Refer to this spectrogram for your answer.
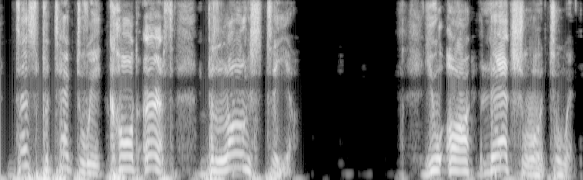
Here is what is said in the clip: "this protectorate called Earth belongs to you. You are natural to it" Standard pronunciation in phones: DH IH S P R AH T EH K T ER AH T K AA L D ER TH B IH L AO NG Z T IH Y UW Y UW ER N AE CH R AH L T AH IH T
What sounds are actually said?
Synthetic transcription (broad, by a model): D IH S P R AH T EH K T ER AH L K AA L D ER TH B IH L AO NG Z T IH Y UW Y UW ER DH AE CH AH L T AH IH T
